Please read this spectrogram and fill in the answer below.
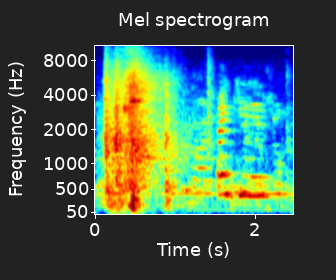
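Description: A brief scraping rustle, about a second long, as the crafter gets up from her desk to answer the door, followed by faint speech.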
